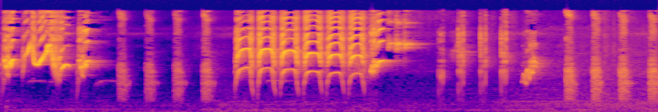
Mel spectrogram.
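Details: Lure song of an actively singing Javan myna, style manggut sambung ngerol panjang: loud twisting whistles, a string of dry clicks, a rapid run of arched ringing notes, then sharp scattered chips.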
